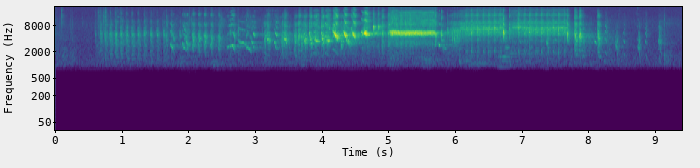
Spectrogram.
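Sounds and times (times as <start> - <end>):
male Ploceus cucullatus village weaver song with various trills: 1.8 - 9.1.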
